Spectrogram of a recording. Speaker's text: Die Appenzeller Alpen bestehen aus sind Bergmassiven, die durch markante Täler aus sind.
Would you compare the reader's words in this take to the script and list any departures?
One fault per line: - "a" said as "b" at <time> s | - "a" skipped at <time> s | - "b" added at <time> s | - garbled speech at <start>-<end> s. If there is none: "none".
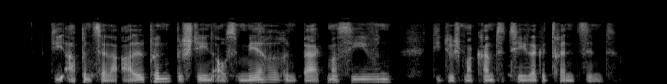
- "sind" said as "mehreren" at 2.4 s
- "aus" said as "getrennt" at 5.4 s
